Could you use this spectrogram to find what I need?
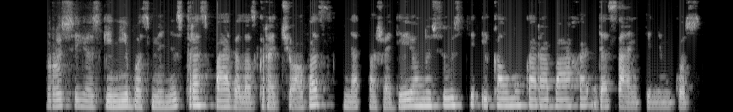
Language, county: Lithuanian, Šiauliai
